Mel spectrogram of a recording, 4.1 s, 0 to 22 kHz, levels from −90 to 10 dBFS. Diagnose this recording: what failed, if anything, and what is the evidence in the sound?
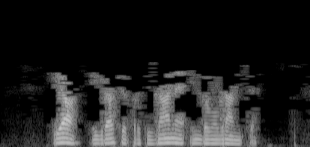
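Dull, watery speech throughout, with nothing above 3.7 kHz; the codec stage likely failed through MP3 compression at a very low bitrate, near 8 kbps, cutting treble and dropping weak detail.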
